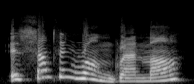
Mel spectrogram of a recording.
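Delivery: high-voiced polite question; polite asking. A narrator's reading. George to grandma frozen in mid-air, politely. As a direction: ask sweetly, starting high. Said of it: "George asked her politely".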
